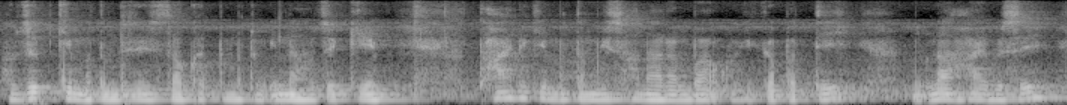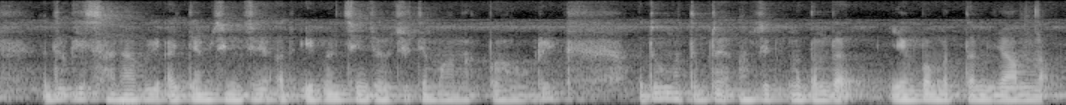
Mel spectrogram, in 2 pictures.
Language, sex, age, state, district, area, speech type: Manipuri, male, 18-30, Manipur, Chandel, rural, spontaneous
